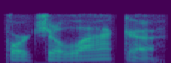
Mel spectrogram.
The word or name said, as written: portulaca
